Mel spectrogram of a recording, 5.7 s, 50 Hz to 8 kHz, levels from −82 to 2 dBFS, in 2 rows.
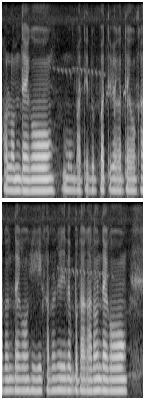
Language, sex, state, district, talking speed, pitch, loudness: Chakma, female, Tripura, Unakoti, 160 wpm, 170 Hz, -17 LUFS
